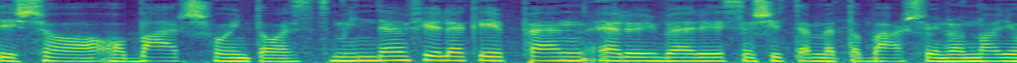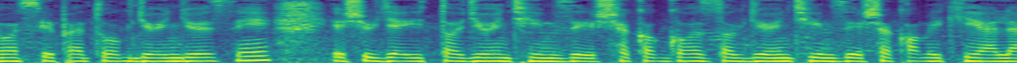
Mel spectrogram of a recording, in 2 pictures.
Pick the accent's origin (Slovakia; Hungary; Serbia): Hungary; Budapest; Én budapesti vagyok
